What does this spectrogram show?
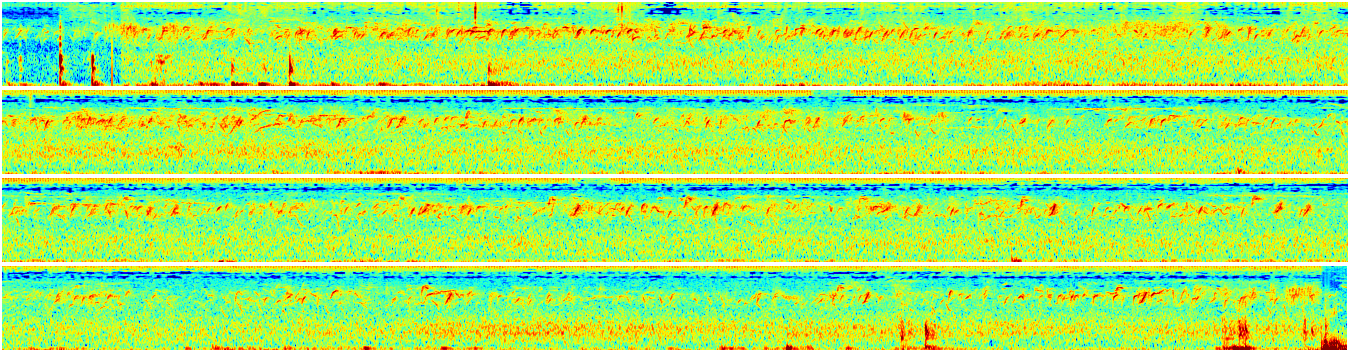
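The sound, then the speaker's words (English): A large flock of goldfinches calls in the field, many high, tinkling twitters overlapping into a steady chatter at moderate volume, with no one talking throughout. “The sound of a flock of finches.”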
